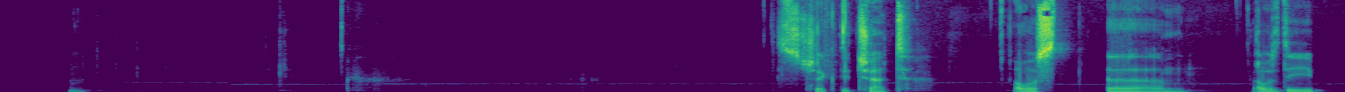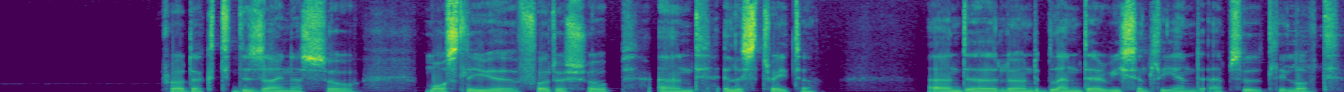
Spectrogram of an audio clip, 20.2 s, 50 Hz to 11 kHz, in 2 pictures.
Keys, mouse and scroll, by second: 0.5 middle click, 1.2 scroll, 1.5 middle click, 1.9 ctrl+s.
